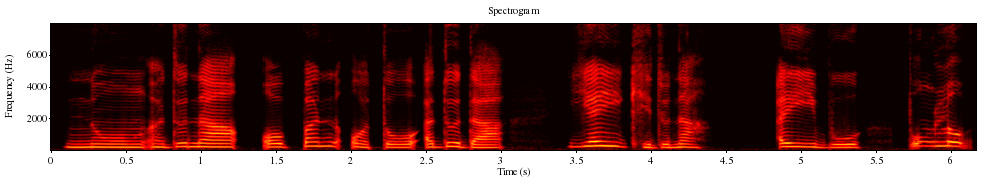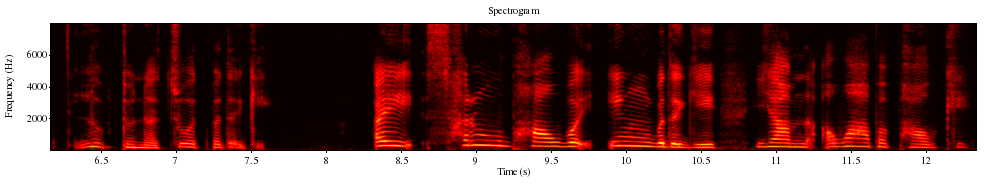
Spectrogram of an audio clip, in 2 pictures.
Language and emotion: Manipuri, sad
